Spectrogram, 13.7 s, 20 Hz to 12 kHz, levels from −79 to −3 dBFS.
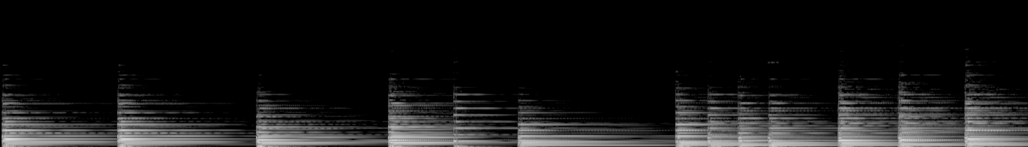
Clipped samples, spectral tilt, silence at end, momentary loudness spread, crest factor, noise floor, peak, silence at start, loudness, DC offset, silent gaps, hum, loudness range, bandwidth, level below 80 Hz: under 0.1%; -8.5 dB/octave; 0 s; 18 LU; 18 dB; -45 dBFS; -4 dBFS; 0 s; -22 LUFS; under 0.1%; none; none; 4 LU; 6.2 kHz; -42 dBFS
